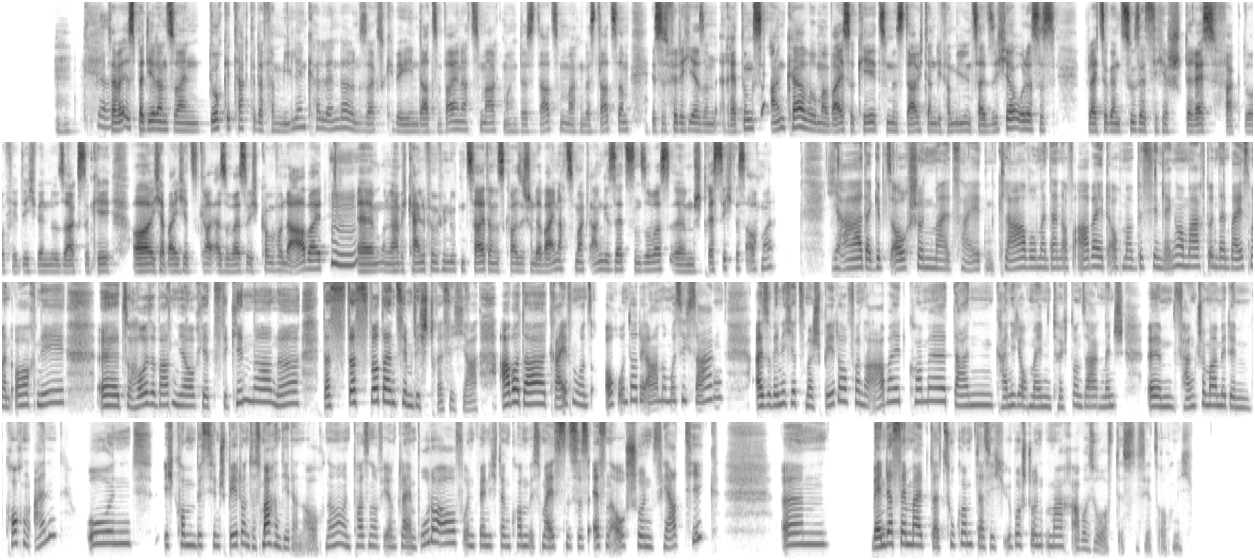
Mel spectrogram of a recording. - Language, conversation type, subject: German, podcast, Wie schafft ihr es trotz Stress, jeden Tag Familienzeit zu haben?
- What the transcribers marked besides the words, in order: other background noise; stressed: "fertig"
